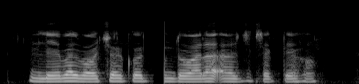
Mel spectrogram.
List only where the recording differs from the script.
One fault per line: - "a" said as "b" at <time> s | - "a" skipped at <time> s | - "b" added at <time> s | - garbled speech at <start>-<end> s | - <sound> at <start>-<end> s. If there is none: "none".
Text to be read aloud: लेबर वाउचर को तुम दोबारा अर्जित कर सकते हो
- dropout at 1.5-1.6 s
- "कर" skipped at 2.6 s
